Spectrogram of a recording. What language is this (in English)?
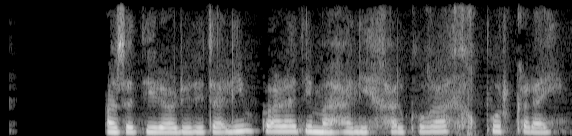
Pashto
